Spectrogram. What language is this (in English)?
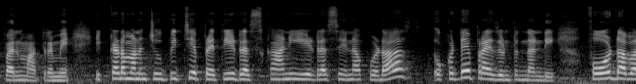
Telugu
